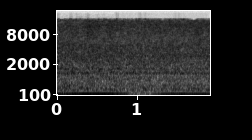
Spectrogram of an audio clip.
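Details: Running suction machine, steady low motor hum with airy hiss, during nasal suctioning of a child after postural drainage to clear sputum; catheter inserted about 10 cm into the nose, rinsed in NaCl.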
